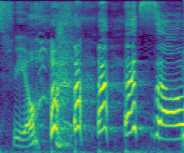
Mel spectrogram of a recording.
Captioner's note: both laughs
